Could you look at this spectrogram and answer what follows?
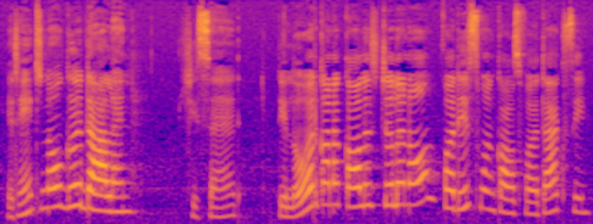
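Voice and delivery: put-on a sassy Jamaican girl giving up on the phone; weary Jamaican girl. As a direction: sigh it out in a big, high Jamaican voice.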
